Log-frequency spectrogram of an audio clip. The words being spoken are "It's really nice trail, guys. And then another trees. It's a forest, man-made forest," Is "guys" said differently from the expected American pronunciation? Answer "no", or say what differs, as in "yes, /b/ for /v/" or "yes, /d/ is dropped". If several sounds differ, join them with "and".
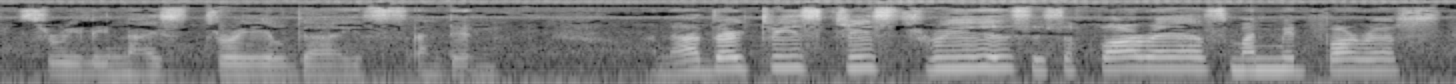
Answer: yes, /s/ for /z/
